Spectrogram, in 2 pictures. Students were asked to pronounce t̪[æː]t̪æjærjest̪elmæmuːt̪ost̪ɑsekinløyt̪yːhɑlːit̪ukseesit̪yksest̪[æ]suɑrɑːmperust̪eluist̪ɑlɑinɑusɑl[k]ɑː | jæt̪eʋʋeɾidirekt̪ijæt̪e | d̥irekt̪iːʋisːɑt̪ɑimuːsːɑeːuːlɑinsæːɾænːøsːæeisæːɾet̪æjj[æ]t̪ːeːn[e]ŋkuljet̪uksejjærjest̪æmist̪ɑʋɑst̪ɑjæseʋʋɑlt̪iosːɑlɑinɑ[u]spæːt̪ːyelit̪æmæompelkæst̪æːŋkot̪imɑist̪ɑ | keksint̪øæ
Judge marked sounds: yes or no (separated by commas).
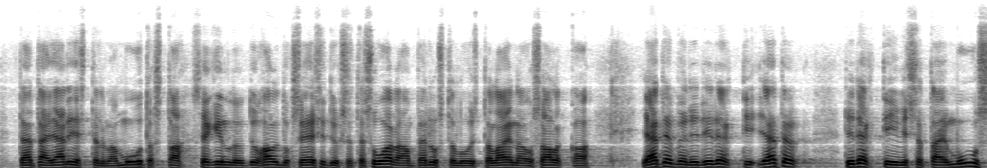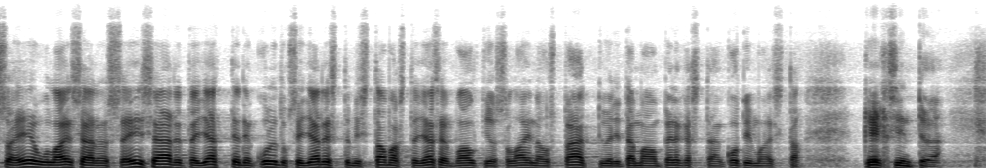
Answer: no, yes, yes, yes, yes, yes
